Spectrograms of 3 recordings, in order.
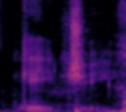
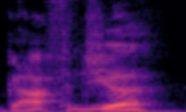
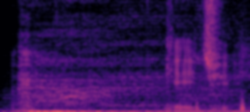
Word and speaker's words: Gaethje: You get people that look at it and it's like Gothja, Gothja. So, and nothing against him, obviously. Besides, he got dumb tattoos, but Gaethje.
